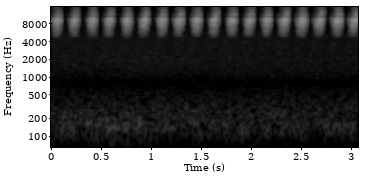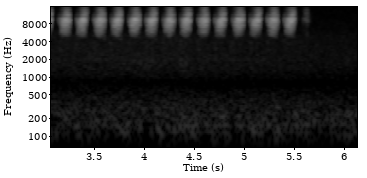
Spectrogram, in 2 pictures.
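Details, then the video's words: Chorthippus vagans grasshopper singing at Mörnsheim, Germany, on 14 July 2023: a steady run of about thirty high, hissing pulses, evenly spaced roughly five per second, stopping abruptly after five and a half seconds, with a quiet background. "Chorthippus vagans -- Steppengrashüpfer"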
